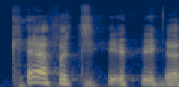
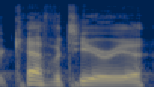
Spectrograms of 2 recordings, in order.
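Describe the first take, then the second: First: Mocking repeat. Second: Said in the usual way. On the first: Shown as a demonstration. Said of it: "Jake, what?". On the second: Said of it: "said again differently".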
